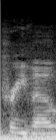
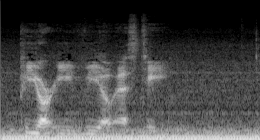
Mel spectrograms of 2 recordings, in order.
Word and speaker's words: Prevost: some people call them Prevot or pretty fast that's it looks like it's about prev OST but it's like a french-canadian word primal is the proper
